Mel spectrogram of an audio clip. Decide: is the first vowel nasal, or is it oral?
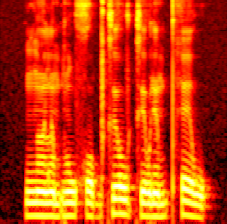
nasal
